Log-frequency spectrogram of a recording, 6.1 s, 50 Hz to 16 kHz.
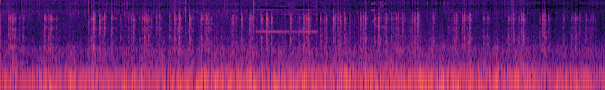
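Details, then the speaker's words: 2012 Toyota Prius V rolling over rough ground: loose, irregular clattering from the steering on bumps and gravel, caused by a worn rubber coupler/bushing between the electric power steering motor and steering shaft, which is then replaced. "That noise is a little bushing, a coupler that's in the steering, and I'm going to show you how to change that."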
